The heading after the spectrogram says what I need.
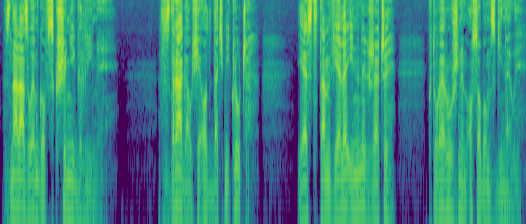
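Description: A man's voice: low-pitched, animated, slow, slightly rough, no echo, clean studio sound, heavily acted. A man voicing a loyal royal guard who reports to the king in a formal, respectful way in a storybook reading.

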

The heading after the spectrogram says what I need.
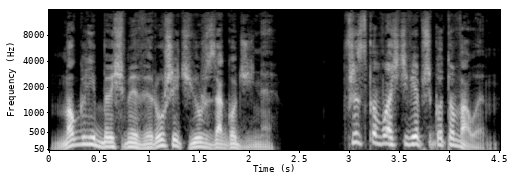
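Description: A man's voice: lowish voice, huge pitch swings, moderate pace, slightly rough, dry recording, studio quality, pitched above the performer's own voice, heavily acted. A man voicing a steadfast young male hobbit friend who speaks earnestly and reassuringly in an audiobook. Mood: resolute. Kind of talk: audiobook character voice.

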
